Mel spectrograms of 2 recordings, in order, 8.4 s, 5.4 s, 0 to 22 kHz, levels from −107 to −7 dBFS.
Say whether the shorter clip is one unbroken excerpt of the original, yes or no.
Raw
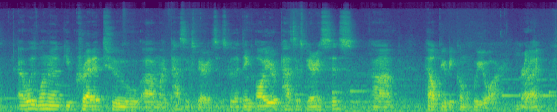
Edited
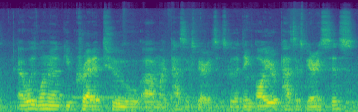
yes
